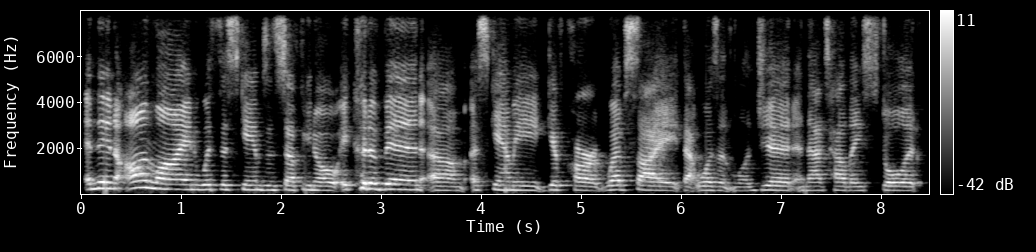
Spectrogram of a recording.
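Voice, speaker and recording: A woman's voice: lowish voice, fairly even intonation, unhurried, hardly any pauses, pushed and bright. A woman guest and security expert giving practical advice in an interview, with plenty of you-knows. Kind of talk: explanatory interview talk.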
